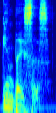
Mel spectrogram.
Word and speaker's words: indices: The plural version for indexes is spelled as INDICES and is pronounced as indices.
